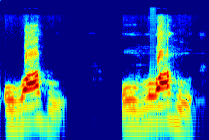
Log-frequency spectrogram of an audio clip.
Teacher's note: a lot of people put sort of a w sound in our island name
